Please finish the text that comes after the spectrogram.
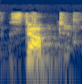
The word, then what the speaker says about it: stopped: and you're going to pronounce it with using the T at the end, okay? So, stop. Stopped.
